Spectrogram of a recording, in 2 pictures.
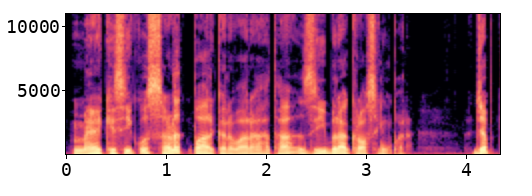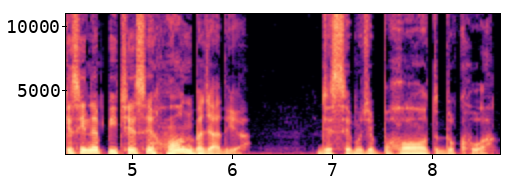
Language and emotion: Hindi, sad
